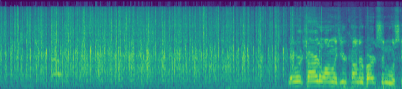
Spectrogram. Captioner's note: applause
